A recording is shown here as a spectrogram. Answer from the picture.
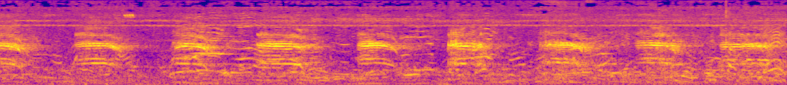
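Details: Fighting chimpanzees at the Los Angeles Zoo give loud, tonal screams with rich harmonics, each lasting about half a second and repeated at a fairly even pace roughly every second, over constant background hiss.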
